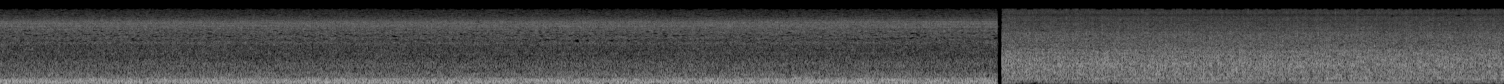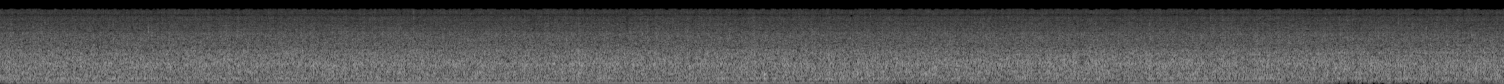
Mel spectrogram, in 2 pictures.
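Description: Rushing water of a mountain stream cascading over rocks and small falls, a steady full rush. About ten seconds in it cuts to a different cascade, thinner in the low end and brighter and splashier.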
